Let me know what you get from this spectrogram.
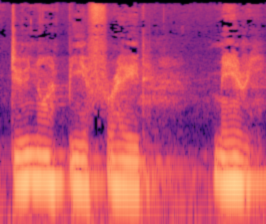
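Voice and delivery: put-on tenderly, as if calming a frightened girl; warm and sensitive. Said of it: "a very warm and sensitive".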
